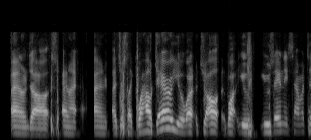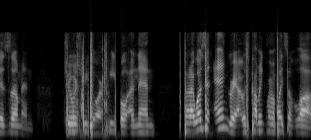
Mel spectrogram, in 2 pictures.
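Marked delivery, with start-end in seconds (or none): none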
